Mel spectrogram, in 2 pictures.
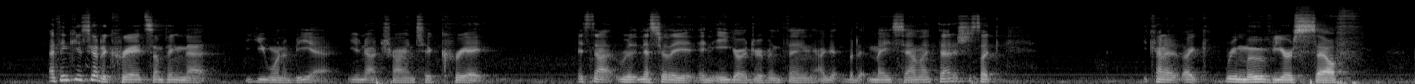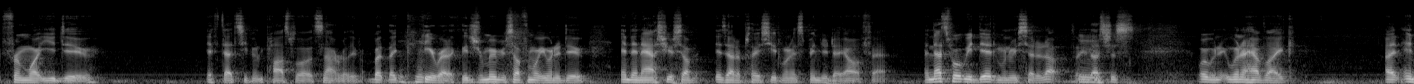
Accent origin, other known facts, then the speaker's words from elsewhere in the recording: the South, United States; moved away as an adult; also born or lived in New York, United States; now in Melbourne, Australia; I grew up in the South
